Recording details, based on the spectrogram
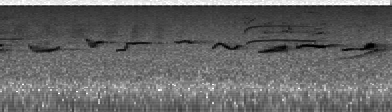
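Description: A male Blue Dacnis gives thin, high, wavering chips, about two a second and brighter toward the end, over a steady low rumble.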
